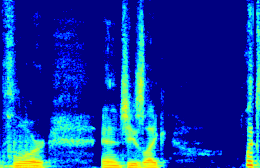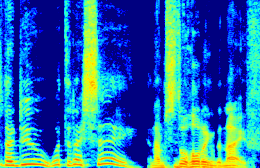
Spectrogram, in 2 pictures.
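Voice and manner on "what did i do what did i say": very high, distressed mock voice; panicked wife imitation. Girlfriend on bathroom floor facing the knife, mock panic. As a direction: imitate a frightened, pleading woman.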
